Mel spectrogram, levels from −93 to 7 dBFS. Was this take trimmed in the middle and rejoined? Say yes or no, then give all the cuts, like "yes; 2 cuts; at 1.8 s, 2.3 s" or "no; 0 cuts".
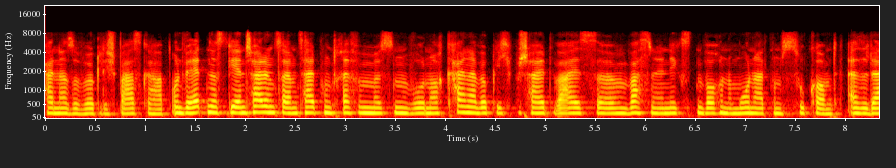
yes; 1 cut; at 7.3 s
